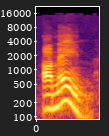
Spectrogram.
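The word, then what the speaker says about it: ἀμήν: put an H sound in front of the pronunciation of this word. Hagios, hagios, hagios. Ion. Amen.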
